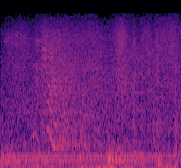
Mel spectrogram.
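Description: A quiet pause in a Renaissance early-music performance: the last held note fades faintly, with a small creak and a soft knock partway through.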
